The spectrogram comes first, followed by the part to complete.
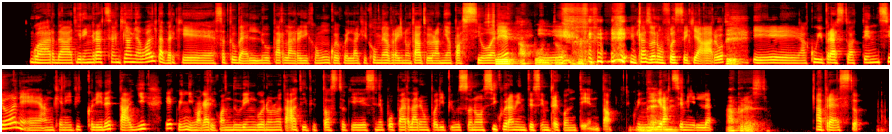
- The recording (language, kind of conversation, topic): Italian, podcast, Preferisci seguire le tendenze o creare un look tutto tuo?
- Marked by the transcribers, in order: other background noise; tapping; chuckle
